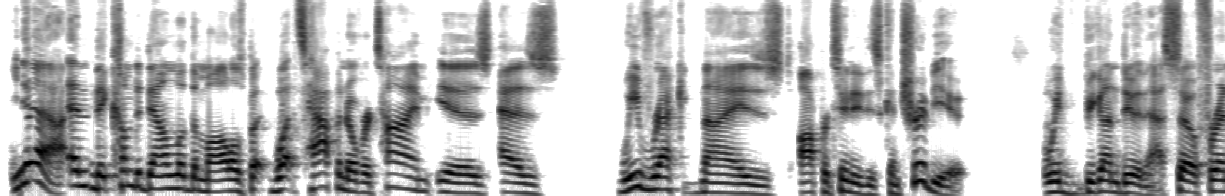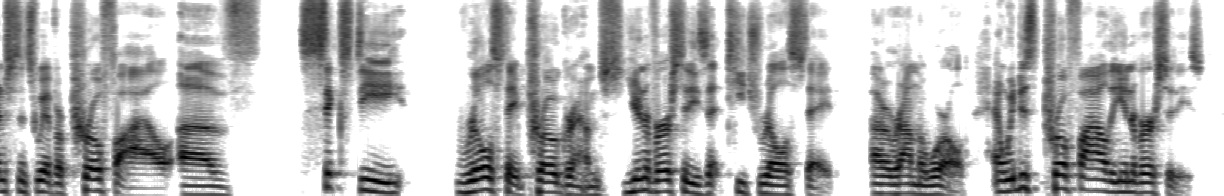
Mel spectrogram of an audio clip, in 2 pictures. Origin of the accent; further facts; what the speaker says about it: Montana, United States; So I was born in Montana. My parents lived in a double wide.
